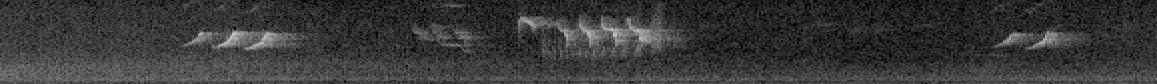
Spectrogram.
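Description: Small songbird calling: a few quick groups of two to six short, high chirps over a steady low background hum.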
